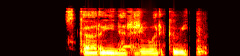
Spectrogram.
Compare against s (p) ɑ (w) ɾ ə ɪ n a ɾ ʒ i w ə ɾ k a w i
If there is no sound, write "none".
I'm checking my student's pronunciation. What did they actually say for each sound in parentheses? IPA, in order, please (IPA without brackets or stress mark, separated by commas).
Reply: k, none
